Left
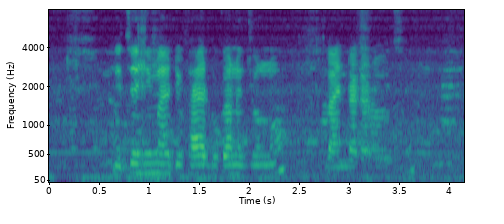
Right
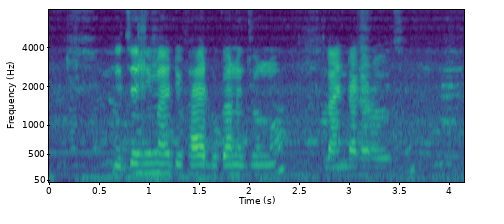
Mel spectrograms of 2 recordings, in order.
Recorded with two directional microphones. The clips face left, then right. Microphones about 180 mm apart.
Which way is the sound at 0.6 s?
Centre (ahead or behind).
